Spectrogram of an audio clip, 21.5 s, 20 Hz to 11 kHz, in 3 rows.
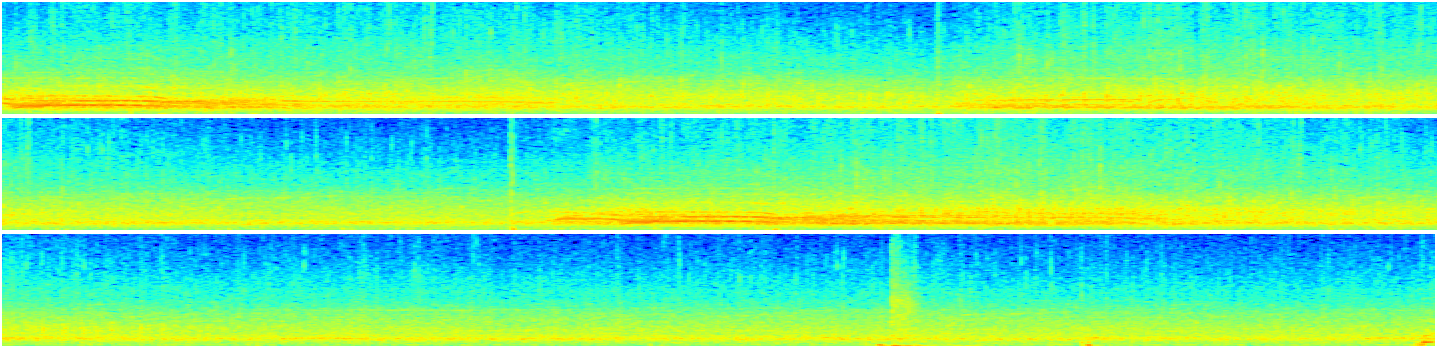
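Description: A capacity arena crowd in the wrestling video game WWE 2K19 roars and applauds steadily throughout, swelling in waves with faint whistles on top and no one talking over it.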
